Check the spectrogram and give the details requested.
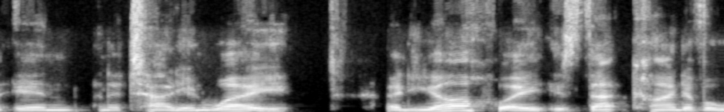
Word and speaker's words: Yahweh: And embedded in the Yahweh name are these two H's, a sound, which is almost silent the way we pronounce Yahweh today.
